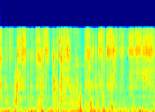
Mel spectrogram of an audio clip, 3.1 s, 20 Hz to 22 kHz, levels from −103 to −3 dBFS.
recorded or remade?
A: remade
